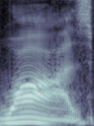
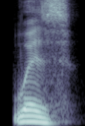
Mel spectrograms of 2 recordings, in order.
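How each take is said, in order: First: The word is said fully with a clear vowel. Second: The word is weak with a reduced vowel. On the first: "I'm not saying was" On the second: "I'm saying was"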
